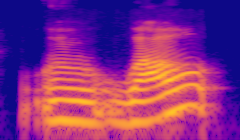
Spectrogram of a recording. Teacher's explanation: makhraj of wow is circling lips, fatha open jaws.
